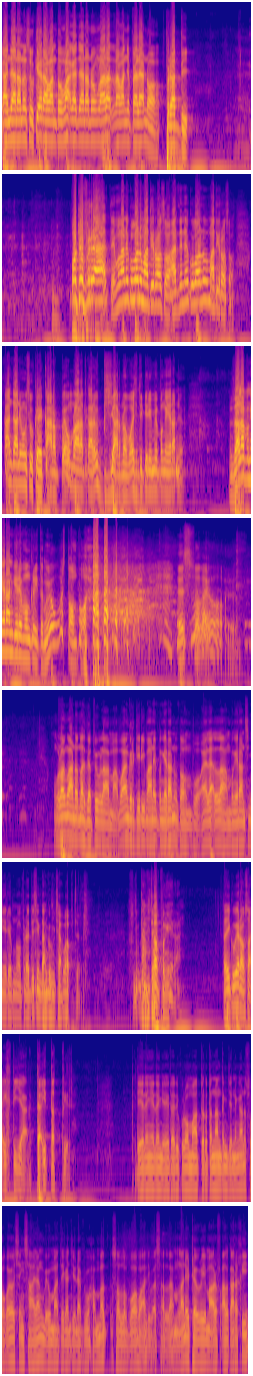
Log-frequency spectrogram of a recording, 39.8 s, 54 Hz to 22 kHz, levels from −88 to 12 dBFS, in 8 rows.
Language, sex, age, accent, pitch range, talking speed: Indonesian, male, 20-39, native, 95-150 Hz, 120 wpm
